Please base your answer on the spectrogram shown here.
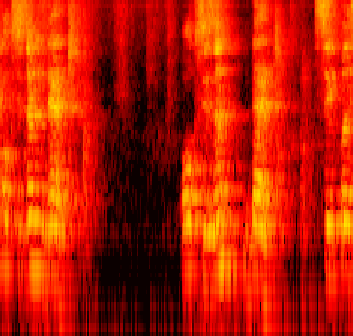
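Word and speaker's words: debt: B silent है, only date.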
